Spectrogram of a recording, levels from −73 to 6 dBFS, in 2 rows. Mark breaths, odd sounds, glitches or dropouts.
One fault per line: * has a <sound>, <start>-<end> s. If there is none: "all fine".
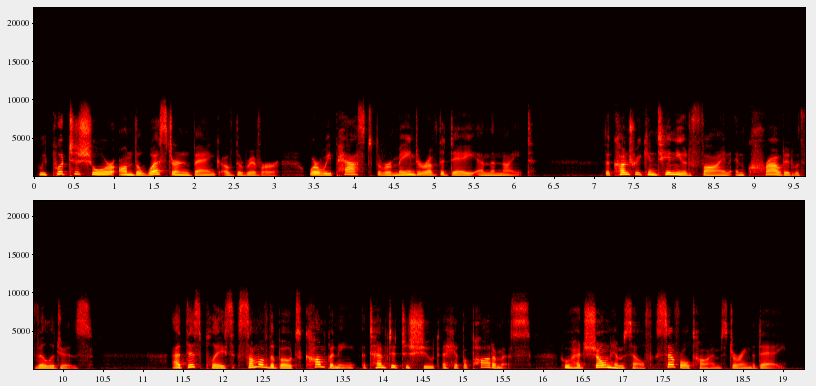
all fine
